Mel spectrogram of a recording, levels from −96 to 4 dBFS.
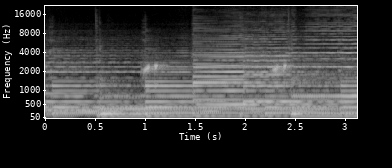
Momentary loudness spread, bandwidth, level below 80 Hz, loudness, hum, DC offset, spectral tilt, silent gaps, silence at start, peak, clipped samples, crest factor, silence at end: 4 LU; 18 kHz; -46 dBFS; -24 LUFS; none; under 0.1%; -5.5 dB/octave; none; 0 s; -8 dBFS; under 0.1%; 16 dB; 0 s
